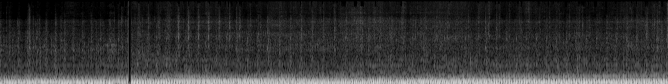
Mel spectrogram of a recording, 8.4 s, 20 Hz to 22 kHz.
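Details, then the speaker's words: 1990 Toyota Supra turbo manual just after startup: starts well but the idle carries a persistent low knocking under a loud, rough drone. "here is a startup of it starts up pretty good and everything just got that knock"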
